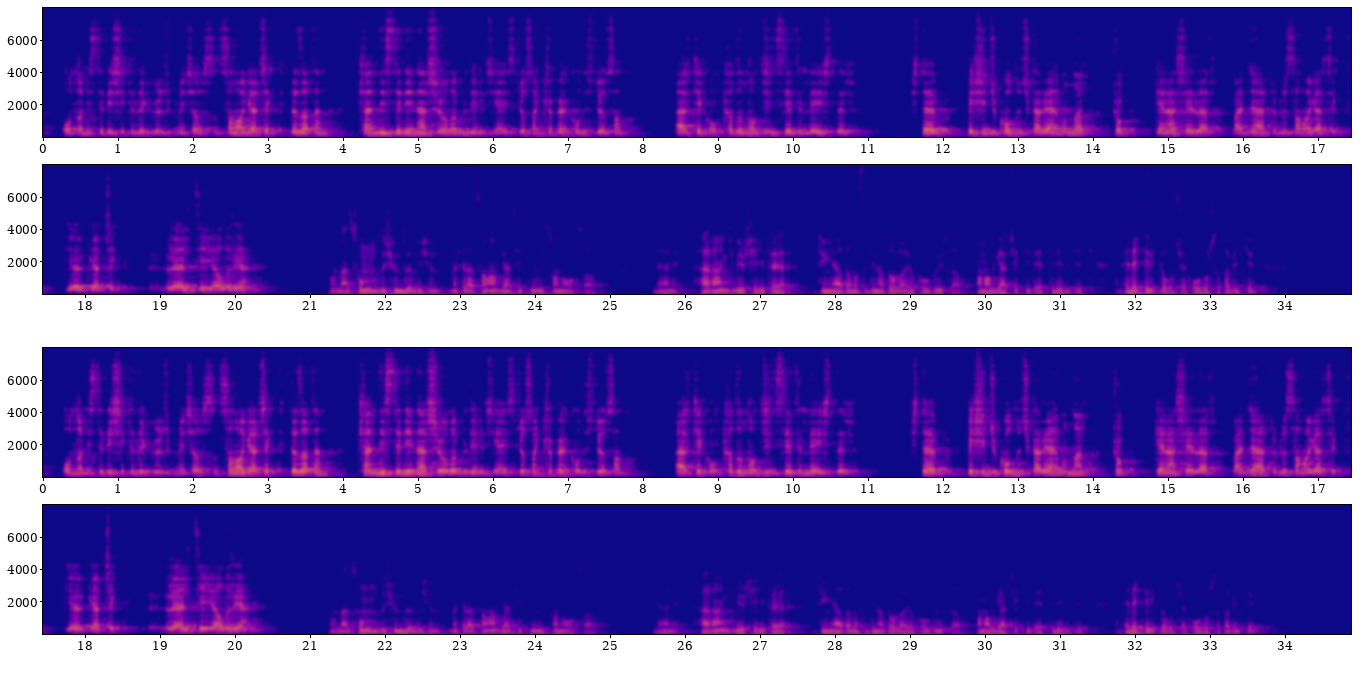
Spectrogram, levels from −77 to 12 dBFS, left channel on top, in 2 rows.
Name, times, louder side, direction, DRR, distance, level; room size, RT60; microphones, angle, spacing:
voice 1, 0.3-3.0 3.3-3.7 4.2-7.7 8.4-10.8 11.6-13.9 14.3-14.4 14.8-15.6 15.9-17.2 17.7-18.4 19.0-20.3, right 1 dB, 85° right, 5 dB, 2.7 m, -31 dB
voice 2, 21.3-24.8 25.6-25.9 26.2-27.3 27.8-31.3 31.8-33.6, left 2 dB, 35° left, 10 dB, 1.3 m, -38 dB
29.5 x 14.5 x 9.2 m, 0.70 s
head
